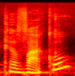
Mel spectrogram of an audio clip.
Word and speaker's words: Cavaco: My last name, you normally say it Cavaco.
